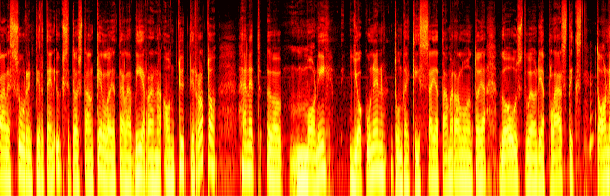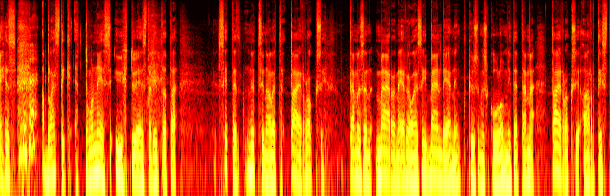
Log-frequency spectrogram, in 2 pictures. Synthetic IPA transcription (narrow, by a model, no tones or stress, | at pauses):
ɑlessuːrimppirt̪eːnyksit̪oist̪ɑoŋkelːojɑt̪æːlæʋiːrɑːnɑʔont̪yt̪ːirot̪ohænet̪ | monijokunent̪unt̪eːkisːɑjɑt̪ɑmɑrɑluont̪ojɑɡoust̪ʋøːldjɑplɑst̪ikst̪onesplɑst̪ikt̪onesyht̪yest̪ænit̪ot̪ɑ | sit̪ːenyt̪sinæolet̪t̪ɑiro̰ksit̪æmːøsenmæːɾænḛrilɑisiːbændejæ̰nḭnkysymyskuːlṵːmit̪et̪æmæ̰t̪ɑiro̰ksḭʔɑrt̪ist̪i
